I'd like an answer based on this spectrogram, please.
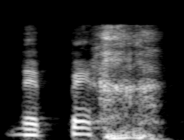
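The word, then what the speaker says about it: נפש: Y aconteció que al salírsele el alma, apúntalo ahí en el hebreo, es nepesh, como suena nepesh, SH al final, nepesh, se pronuncia nepej en el hebreo.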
